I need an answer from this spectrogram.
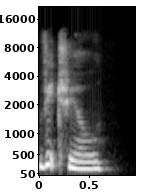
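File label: "vitriol", English, British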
